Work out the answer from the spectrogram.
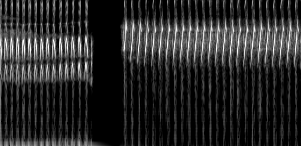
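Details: Prinia (kecingkur or perenjak) in a combination song recording: a rapid, buzzy stream of high repeated notes, a brief silence, then an even faster, higher pulsed trill.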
